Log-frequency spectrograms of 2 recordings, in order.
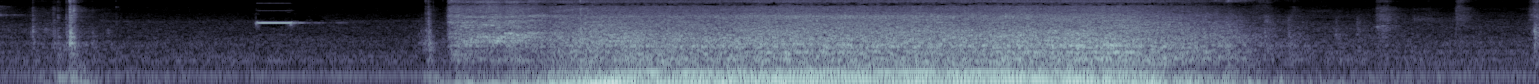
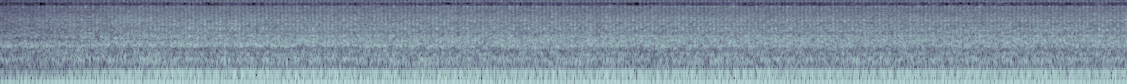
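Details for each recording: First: Diesel telehandler with fuel issue, after replacing the fuel pump (fuel from mechanical pump was low volume, white, milky and airy): even cranking about three to four turns a second, no firing; new pump made no change, cause unconfirmed. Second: Telehandler diesel after cleaning the gunked lift pump and new fuel lines: steady, deep idle holding an even beat with no stumbling or hunting; normal idle, fuel issue hopefully solved.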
